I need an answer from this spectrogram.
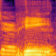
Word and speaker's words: Pflugerville: You're in the it's Pflugerville. PF. PF. I was like I knew a P had to be in there. Was it That's like when my cat touches a keyboard. Like what? F L U. Oh no, just one F. Just one F. Always Yeah. forget that. PFLUGERVILLE. Now the rest of that makes sense, but that P throws everybody.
